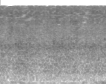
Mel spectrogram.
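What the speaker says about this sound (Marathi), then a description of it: "चांगला पाऊस वाढलाय बरं का चांगला चालाय" A heavy downpour falls hard enough to flood a veranda, a loud, steady roar of rain with no gaps or other sounds.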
